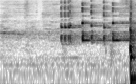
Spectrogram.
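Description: Payment-success chime from a Mastercard hosted checkout page: a short run of a few clear pitched notes starting about a second in, signalling that the test card payment has gone through.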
